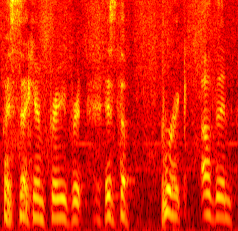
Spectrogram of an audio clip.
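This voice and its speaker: A young woman playing an excitable, sassy biker and machine nerd on a date in a romantic audio roleplay. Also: a little fast, creaky, close to an everyday voice. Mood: gushing, excited. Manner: gushing and teasing, swinging between squeals and low deadpan. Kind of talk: romantic audio roleplay, scripted monologue to an unseen listener.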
